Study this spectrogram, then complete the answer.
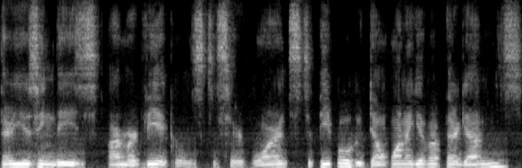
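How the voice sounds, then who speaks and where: A man's mumbling voice, medium in pitch and dark and mellow in tone, with fairly even intonation at a moderate pace, in a dry, close sound with no echo. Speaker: vlogger. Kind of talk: video response monologue. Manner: halting.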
